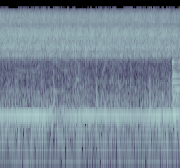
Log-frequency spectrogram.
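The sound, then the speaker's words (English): A dense, continuous high-pitched buzzing of cicadas roaring in the trees overhead during the atomic bomb memorial ceremony in Hiroshima, Japan, steady and unbroken throughout, with a faint low hum underneath and no voices. “Cicadas roared in the trees overhead.”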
